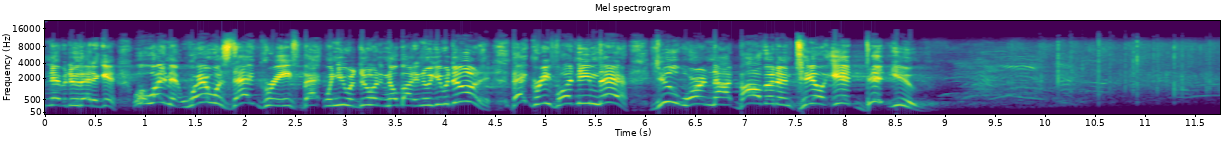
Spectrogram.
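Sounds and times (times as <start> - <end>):
speech: 0.0 - 8.9
crowd, audience clapping: 9.4 - 11.7.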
